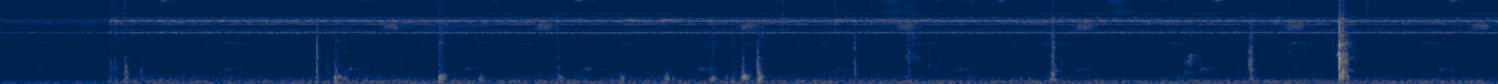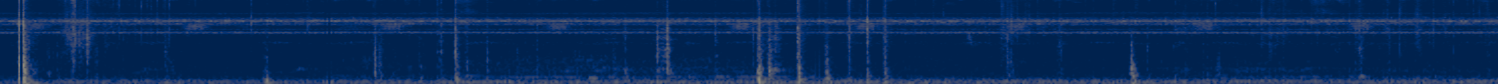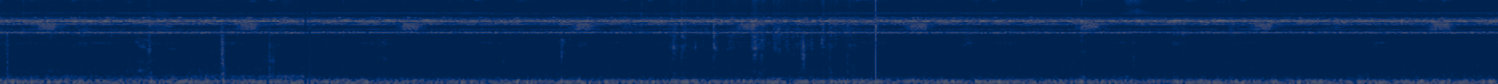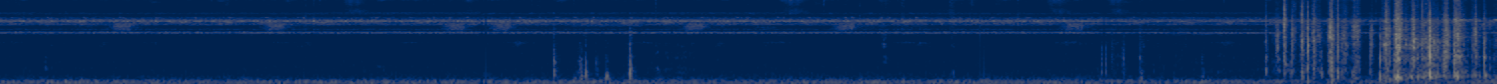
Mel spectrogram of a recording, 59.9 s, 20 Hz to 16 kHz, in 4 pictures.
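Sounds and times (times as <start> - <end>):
pulsing insect call: 0.0 - 42.7
insects chirring: 0.0 - 59.9.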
